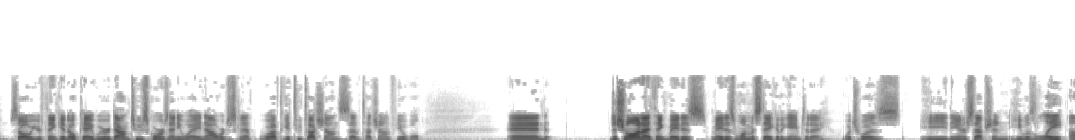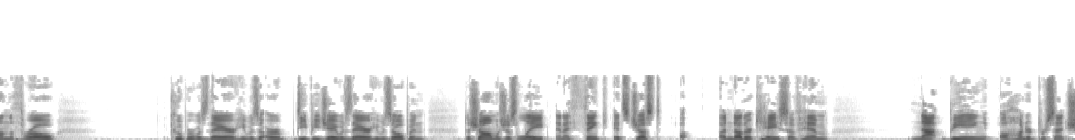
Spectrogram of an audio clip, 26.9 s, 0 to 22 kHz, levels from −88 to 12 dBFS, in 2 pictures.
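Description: Across the whole speech recording there's plainly audible MP3 compression, with a watery, swirly edge. That's likely an encoder starved of bits, which fits a low bitrate of around 40 kbps, cutting the top end and dropping weak detail frame by frame.

Pre-echo shows up at 17.30 s, right after "was or" and before "was there": a hiss creeps in about 24 ms ahead of the attack, roughly 11 dB above the surrounding quiet. It's worse at 21.08 s, between "late and I think" and "it's just a another", with about 34 ms of hiss rising about 19 dB. The noise is being smeared across long blocks, around 52 ms, because the encoder never switches to short ones for sharp onsets.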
